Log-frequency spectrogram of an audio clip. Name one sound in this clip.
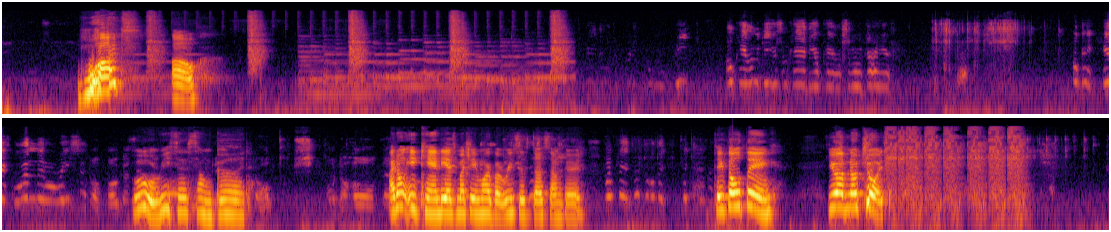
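A young woman talks with animation through a webcam microphone.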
